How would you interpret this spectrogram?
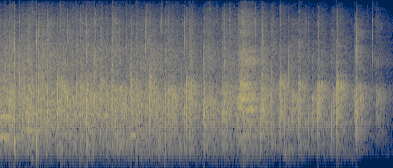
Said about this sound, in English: So let's give a round of applause for the hard work we've done.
